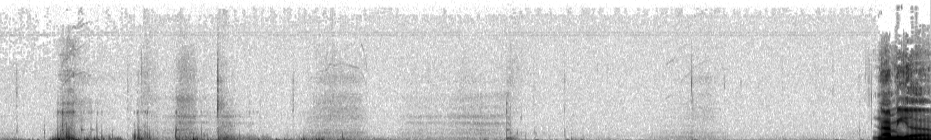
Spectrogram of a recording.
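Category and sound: household object, typing on a keyboard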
